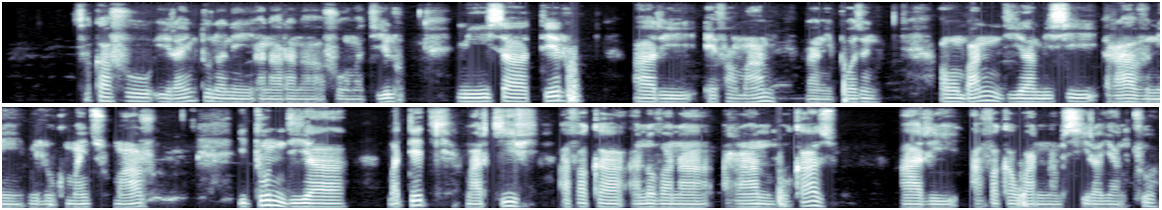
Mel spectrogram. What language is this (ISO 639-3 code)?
mlg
